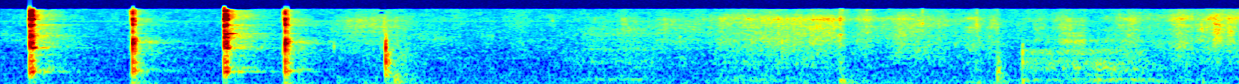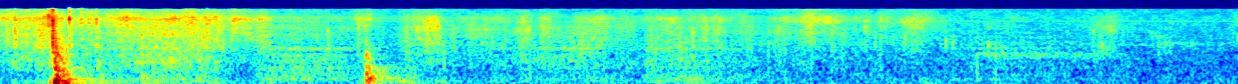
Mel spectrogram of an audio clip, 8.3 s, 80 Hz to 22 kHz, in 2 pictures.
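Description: VVT oil control solenoid clicking on the bench as 12-volt power is put to it and taken off: five sharp clicks in about the first second and a half. Then a soft rustle as the solenoids are handled on a paper towel, with one loud knock about four seconds in and a single click a second later.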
